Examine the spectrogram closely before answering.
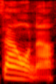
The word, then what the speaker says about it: sauna: need to know that sauna in Finland is actually pronounced sauna. Sauna is actually a Finnish word, but somehow Americans and those outside of Finland started to say sauna instead of sauna.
